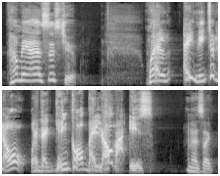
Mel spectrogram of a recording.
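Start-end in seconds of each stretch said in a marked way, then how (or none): 0.1-1.1 high, lilting customer-service voice; exaggeratedly polite retail worker. 2.2-5.5 mocking shopper voice, pitched up; demanding customer. Impersonates customer demanding a product.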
